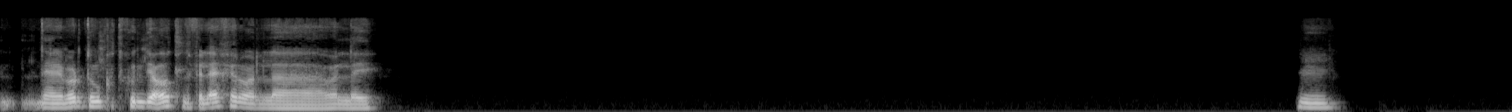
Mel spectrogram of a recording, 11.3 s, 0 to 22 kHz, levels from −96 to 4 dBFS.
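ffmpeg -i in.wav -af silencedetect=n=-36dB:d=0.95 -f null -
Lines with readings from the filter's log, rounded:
silence_start: 2.80
silence_end: 9.74 | silence_duration: 6.94
silence_start: 9.99
silence_end: 11.34 | silence_duration: 1.35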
